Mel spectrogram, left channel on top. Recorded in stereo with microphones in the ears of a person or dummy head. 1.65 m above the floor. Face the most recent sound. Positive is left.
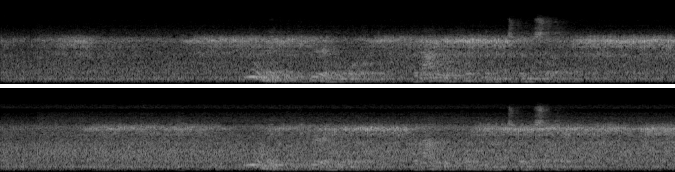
turn(degrees=-15)  # may be behind; listen again after turning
